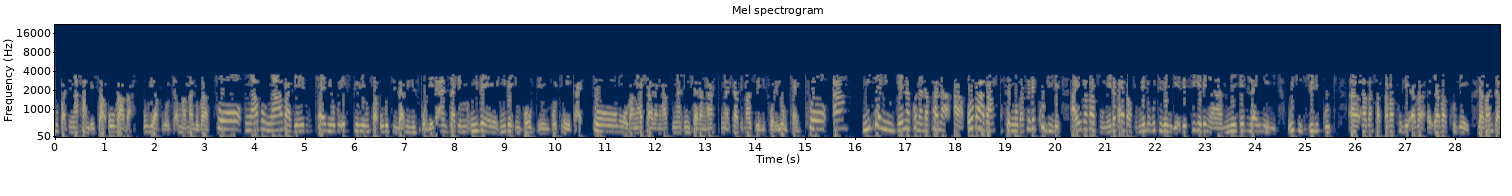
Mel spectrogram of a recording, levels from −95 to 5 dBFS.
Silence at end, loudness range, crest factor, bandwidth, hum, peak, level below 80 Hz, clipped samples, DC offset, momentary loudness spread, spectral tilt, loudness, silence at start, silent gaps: 0 s; 3 LU; 16 dB; 3.7 kHz; none; -10 dBFS; -44 dBFS; under 0.1%; under 0.1%; 6 LU; -9.5 dB/octave; -26 LUFS; 0 s; none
